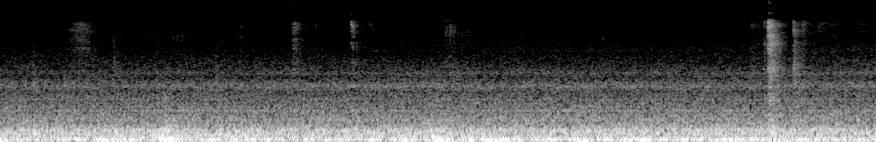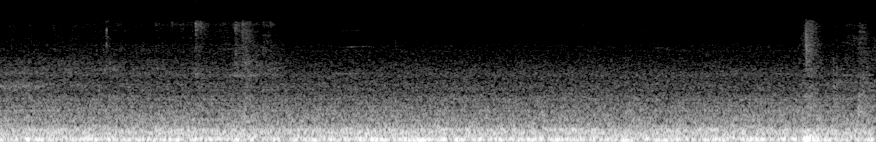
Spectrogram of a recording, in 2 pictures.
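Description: Interior of an electric passenger train pulling out of a station: a steady low rumble of motors and wheels on track, with a few light clicks and one sharper knock near the end.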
